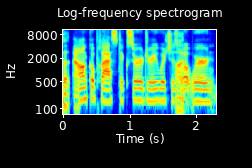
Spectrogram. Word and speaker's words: oncoplastic: Which is that on the last how do you pronounce that? Oncoplastic surgery which is what we're known for.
